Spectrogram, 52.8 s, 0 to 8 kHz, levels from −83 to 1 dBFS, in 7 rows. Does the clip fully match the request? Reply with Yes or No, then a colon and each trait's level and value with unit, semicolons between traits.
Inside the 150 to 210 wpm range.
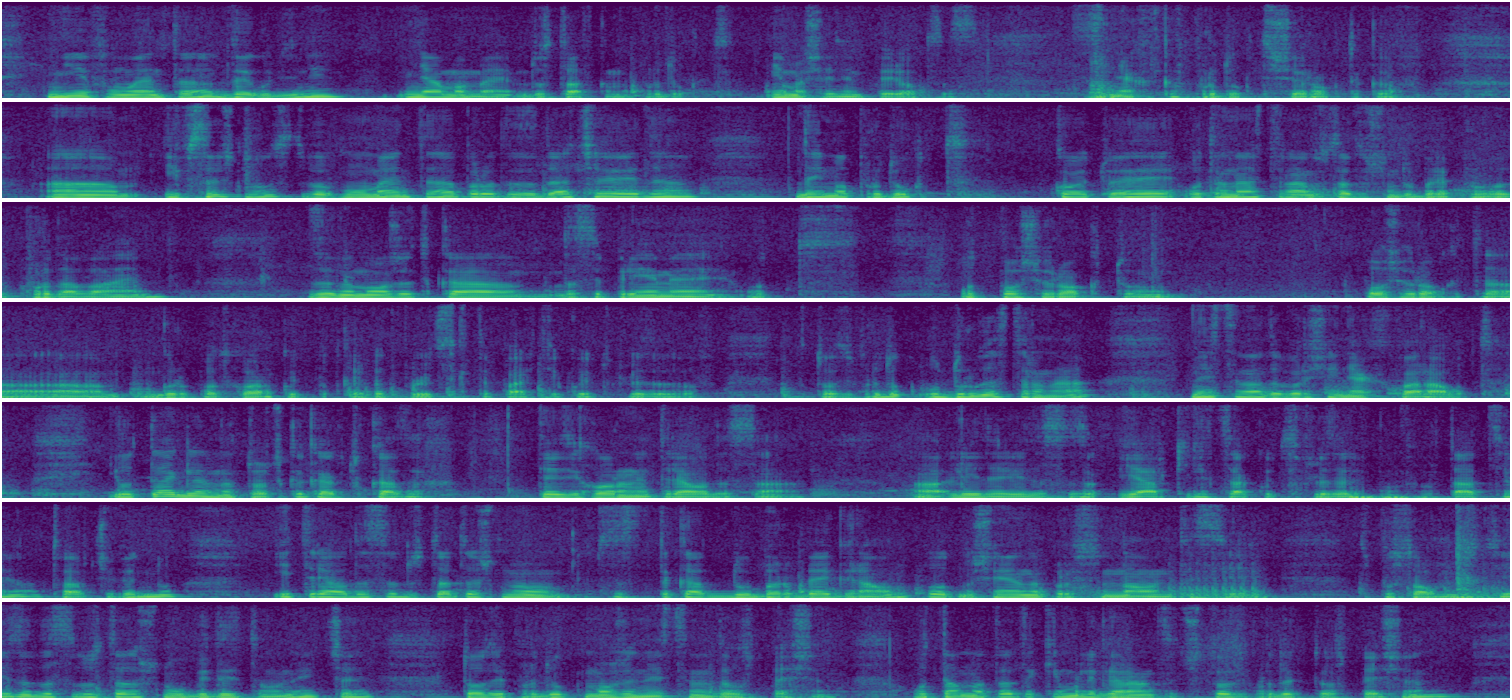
Yes: average, 155 wpm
